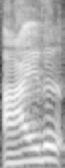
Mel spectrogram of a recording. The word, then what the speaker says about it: either: Important है, that is आइदर और, नाइदर नॉर। नाइदर नॉर का एक और प्रोनाउंसिएशन है नीदर नॉर और ईदर और। तो ये दोनों ही प्रोनाउंसिएशन, दोनों ही बोलने का तरीका बिल्कुल सही है।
